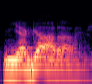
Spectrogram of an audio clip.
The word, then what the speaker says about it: Niagara: U mnie Najga, Niagara, już zostawię tą wymowę, e, Niagara jest największy z wodospadów i gwiazd 50 moja flaga ma.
